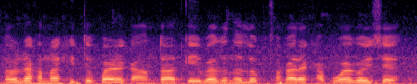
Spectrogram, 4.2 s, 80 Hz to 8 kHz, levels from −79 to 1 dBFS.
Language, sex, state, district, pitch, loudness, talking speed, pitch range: Assamese, male, Assam, Hailakandi, 145 Hz, -17 LUFS, 130 wpm, 135-150 Hz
